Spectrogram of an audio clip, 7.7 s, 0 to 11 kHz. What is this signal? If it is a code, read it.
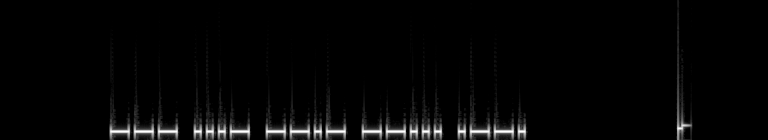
Morse code, heard as a keyed tone, about 20 wpm, 700 Hz. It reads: OVQ7P
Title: Code Groups - 5 Letter:Numbers - 20wpm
